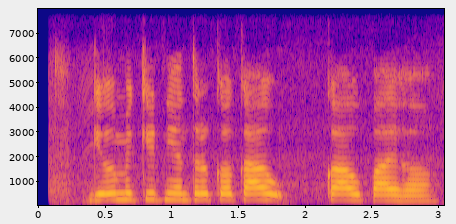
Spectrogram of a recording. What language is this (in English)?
Bhojpuri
